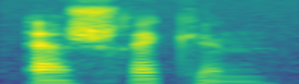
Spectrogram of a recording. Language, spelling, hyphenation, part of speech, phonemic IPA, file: German, erschrecken, er‧schre‧cken, verb, /ɛʁˈʃʁɛkən/, De-erschrecken.ogg
- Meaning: 1. to be frightened; to be startled 2. to frighten; to scare (someone)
